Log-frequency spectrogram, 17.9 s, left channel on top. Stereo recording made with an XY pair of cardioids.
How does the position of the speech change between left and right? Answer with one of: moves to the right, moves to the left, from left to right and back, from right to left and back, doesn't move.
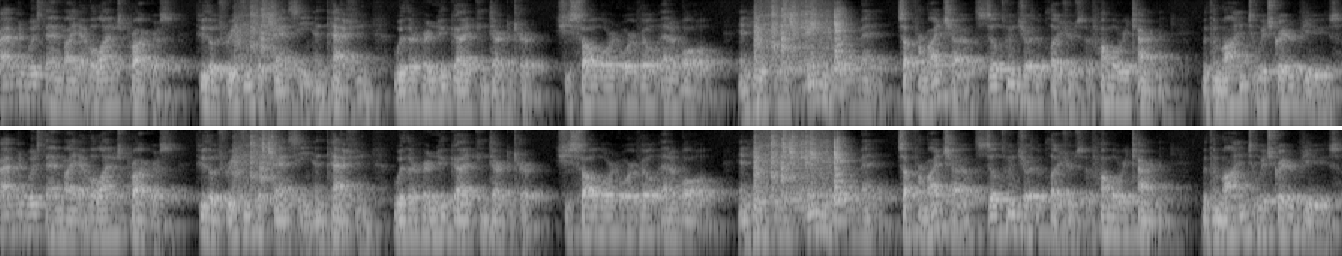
doesn't move.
